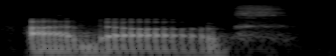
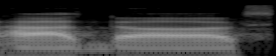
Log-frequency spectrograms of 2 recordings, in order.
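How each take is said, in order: First: It is said flatly and calmly. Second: It is yelled loudly.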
